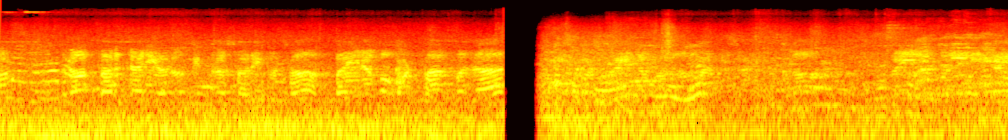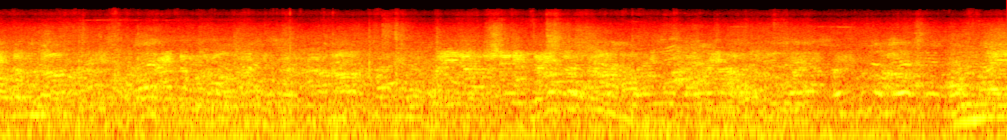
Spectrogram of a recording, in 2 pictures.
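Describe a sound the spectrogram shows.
Men and women chatter nearby in a busy outdoor crowd.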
